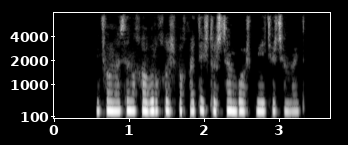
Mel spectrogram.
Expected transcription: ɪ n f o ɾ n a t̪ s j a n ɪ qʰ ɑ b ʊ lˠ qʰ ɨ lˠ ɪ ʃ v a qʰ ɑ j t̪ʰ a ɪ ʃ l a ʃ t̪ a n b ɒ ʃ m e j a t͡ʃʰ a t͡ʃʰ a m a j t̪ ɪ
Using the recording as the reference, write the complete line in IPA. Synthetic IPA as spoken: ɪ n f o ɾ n a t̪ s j a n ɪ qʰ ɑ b ʊ lˠ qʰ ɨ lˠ ɪ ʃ v a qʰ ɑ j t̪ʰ a ɪ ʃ l a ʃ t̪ a n b ɒ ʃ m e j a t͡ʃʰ a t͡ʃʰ a m a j d̪ ɪ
